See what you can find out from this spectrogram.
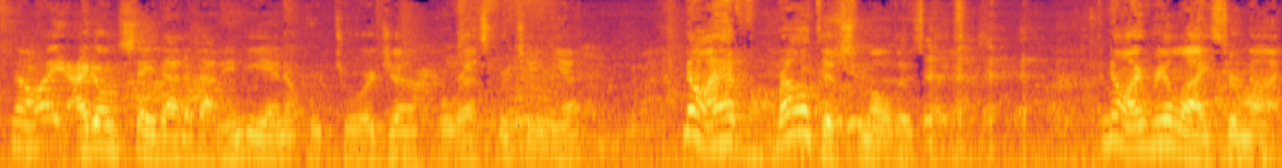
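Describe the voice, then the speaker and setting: In a Philadelphia accent, a man with a fairly high voice and very wide pitch swings talks at a moderate pace over audible room echo and noticeable background noise. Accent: Philly. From Philadelphia, Pennsylvania. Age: 50s. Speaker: podcast host. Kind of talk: casual chat. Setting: live recording in a bar.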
